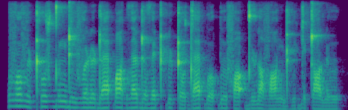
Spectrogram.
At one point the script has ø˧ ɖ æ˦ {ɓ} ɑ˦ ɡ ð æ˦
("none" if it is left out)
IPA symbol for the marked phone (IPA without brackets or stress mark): ɓ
